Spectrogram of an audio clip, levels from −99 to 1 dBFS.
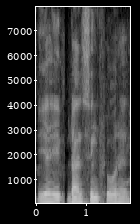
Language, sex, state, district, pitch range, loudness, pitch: Hindi, male, Uttar Pradesh, Budaun, 140-145 Hz, -27 LUFS, 140 Hz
